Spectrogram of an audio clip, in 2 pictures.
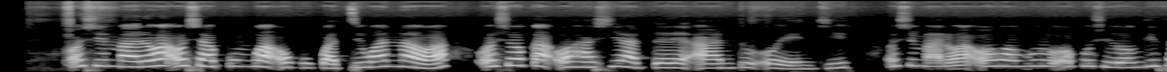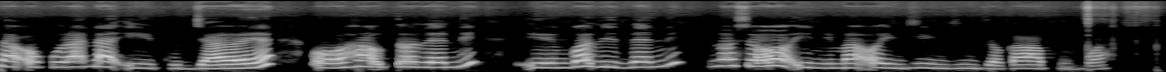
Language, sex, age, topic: Oshiwambo, female, 18-24, finance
